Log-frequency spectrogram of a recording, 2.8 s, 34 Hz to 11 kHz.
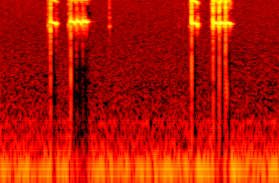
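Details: Pine cricket (chinchirorin) singing at 24°C: two groups of high, bell-like metallic chirps about 1.4 seconds apart. Each group holds a short tick followed by a quick rolling trill of three or four pulses, over a faint low hum.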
